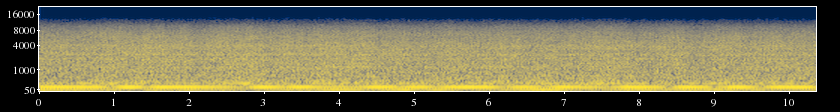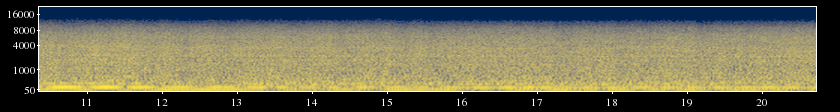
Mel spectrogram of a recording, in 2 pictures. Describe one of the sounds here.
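An aircraft engine drones loudly and steadily with a low, throbbing pulse.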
